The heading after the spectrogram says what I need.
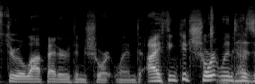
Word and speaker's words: Shortland: that i think that in black widow kate shorthand shortland i'm gonna keep saying it wrong now because i wrote him i know it's kate shortland she shines through her directing voice shines through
